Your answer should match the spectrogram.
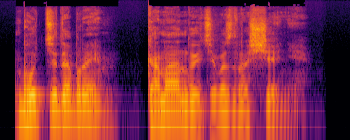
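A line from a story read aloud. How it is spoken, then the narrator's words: Sad sighing request. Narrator (Russian): Печально вздохнув, попросил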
